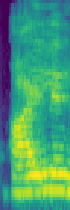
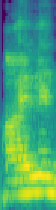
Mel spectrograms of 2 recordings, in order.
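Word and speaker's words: Iselin: this is known as Island disease Island disease ISC l i n s is silent now what is the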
